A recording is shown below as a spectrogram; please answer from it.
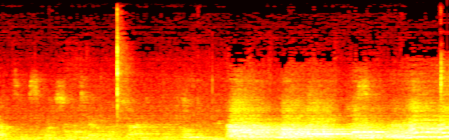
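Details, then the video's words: Siberian Huskies howling in response to a short piece played on a computer: quiet for about two seconds, then loud, sustained, wavering howls start abruptly and overlap to the end. "husky howling"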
